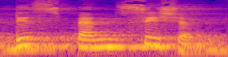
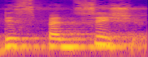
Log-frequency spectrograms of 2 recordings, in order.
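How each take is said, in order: First: "डिस्पेंसेशन" drawn out slowly, each syllable clear; slow down on "डिस्पेंसेशन" for the class; slowly spelled out. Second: Said in the usual way. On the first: Shown as a demonstration.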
